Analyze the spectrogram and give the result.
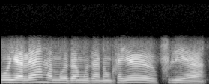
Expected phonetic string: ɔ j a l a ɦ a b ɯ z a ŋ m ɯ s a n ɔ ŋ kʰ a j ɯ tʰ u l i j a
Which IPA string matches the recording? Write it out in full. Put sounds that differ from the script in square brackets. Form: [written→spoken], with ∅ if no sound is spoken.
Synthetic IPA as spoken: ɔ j a l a ɦ a [b→m] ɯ z a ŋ m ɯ [s→z] a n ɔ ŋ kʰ a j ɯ [tʰ→pʰ] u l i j a

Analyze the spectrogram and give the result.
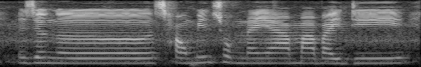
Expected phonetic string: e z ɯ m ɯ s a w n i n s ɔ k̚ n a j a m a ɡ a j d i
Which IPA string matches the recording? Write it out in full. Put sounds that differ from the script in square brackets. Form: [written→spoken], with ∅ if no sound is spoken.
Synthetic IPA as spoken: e z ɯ [m→ŋ] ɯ s a w [n→m] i n s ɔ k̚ n a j a m a [ɡ→b] a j d i

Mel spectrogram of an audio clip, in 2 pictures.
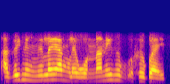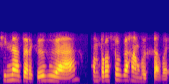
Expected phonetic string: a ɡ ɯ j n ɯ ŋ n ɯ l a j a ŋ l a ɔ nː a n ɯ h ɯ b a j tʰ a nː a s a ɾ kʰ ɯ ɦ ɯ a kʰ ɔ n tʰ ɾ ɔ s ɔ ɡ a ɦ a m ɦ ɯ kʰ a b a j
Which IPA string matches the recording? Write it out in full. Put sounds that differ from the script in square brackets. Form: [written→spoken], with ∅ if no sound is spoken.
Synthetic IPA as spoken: a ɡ ɯ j n ɯ ŋ n ɯ l a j a ŋ l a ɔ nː a n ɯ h ɯ b a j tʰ [a→i] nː a [s→z] a ɾ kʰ ɯ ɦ ɯ a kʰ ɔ n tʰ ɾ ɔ s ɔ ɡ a ɦ a m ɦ ɯ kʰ a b a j

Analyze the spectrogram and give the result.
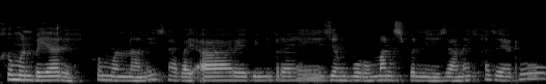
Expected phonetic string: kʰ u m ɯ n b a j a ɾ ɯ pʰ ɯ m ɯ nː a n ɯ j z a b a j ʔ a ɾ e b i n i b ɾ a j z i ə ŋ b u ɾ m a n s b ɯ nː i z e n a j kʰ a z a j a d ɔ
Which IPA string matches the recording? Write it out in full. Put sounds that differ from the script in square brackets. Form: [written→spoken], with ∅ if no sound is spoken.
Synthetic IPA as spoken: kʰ [u→ɯ] m ɯ n b a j a ɾ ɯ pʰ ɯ m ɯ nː a n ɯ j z a b a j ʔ a ɾ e b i n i b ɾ a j z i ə ŋ b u ɾ m a n s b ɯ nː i z [e→a] n a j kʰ a z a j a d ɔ

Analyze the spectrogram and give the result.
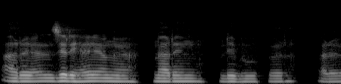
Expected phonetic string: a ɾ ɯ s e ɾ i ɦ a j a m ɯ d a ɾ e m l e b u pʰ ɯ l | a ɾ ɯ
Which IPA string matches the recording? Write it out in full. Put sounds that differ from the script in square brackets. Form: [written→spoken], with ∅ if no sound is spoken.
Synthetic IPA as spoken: a ɾ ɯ [s→z] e ɾ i ɦ a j a [m→ŋ] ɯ [d→n] a ɾ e [m→ŋ] l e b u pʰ ɯ [l→ɾ] | a ɾ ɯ

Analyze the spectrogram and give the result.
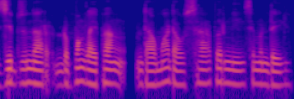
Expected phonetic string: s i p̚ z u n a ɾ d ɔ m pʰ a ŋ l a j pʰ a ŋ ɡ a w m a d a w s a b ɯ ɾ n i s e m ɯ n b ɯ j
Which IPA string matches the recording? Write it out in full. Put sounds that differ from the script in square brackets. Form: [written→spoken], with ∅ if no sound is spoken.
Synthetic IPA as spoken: [s→z] i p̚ z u n a ɾ d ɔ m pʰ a ŋ l a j pʰ a ŋ [ɡ→d] a w m a d a w s a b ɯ ɾ n i s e m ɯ n [b→d] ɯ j

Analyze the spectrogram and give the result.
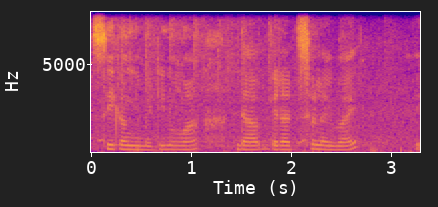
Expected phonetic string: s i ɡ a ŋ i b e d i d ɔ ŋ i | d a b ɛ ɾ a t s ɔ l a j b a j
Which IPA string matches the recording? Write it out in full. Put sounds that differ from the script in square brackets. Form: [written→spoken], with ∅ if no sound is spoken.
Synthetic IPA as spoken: s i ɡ a ŋ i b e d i [d→n] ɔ ŋ [i→a] | d a b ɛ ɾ a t s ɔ l a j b a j

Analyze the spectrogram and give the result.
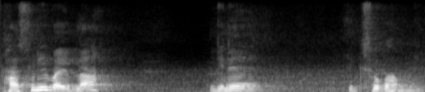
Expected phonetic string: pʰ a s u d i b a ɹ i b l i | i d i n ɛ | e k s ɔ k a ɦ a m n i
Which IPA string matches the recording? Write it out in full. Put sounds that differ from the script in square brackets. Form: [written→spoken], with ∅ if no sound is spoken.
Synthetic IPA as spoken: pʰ a s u [d→n] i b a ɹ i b l [i→a] | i d i n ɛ | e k s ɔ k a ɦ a m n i

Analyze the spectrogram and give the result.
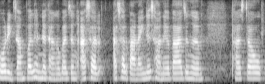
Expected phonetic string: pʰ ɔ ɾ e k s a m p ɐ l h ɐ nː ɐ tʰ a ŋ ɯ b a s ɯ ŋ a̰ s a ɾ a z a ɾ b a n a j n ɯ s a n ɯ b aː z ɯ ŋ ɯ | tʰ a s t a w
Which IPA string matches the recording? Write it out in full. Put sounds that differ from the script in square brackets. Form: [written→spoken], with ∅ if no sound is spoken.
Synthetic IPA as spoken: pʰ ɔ ɾ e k [s→z] a m p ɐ l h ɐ nː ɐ tʰ a ŋ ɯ b a [s→z] ɯ ŋ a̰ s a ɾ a [z→s] a ɾ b a n a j n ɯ s a n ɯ b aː z ɯ ŋ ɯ | [tʰ→pʰ] a s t a w

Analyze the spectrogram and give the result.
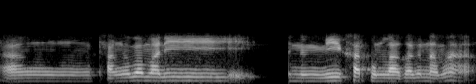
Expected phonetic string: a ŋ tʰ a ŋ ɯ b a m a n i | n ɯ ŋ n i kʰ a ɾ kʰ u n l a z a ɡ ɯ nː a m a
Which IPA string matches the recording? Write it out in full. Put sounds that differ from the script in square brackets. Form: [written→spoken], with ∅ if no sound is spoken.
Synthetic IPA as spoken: a ŋ tʰ a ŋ ɯ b a m a n i | n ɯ ŋ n i kʰ a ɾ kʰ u n l a z a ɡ ɯ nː a m a

